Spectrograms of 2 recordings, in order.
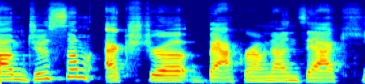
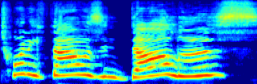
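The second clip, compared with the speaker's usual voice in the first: put-on very high, loud, strong Boston accent; 13 semitones higher, 5 dB louder than usual. Retelling how her mom said a money amount, in a Boston accent. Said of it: "it's so Boston".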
